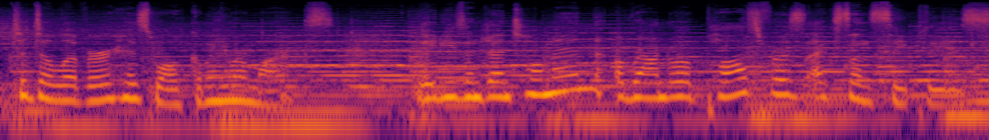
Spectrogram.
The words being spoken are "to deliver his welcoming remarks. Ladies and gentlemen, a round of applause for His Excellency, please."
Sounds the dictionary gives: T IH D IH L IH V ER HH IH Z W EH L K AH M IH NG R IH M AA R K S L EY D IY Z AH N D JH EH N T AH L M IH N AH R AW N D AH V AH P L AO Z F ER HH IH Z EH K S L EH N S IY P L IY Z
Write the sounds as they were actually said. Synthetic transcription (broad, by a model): T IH D IH L IH V ER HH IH Z W EH L K AH M IH NG R IH M AA R K S L EY D IY Z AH N JH EH N T L M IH N AH R AW N D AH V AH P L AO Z F ER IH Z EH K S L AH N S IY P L IY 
